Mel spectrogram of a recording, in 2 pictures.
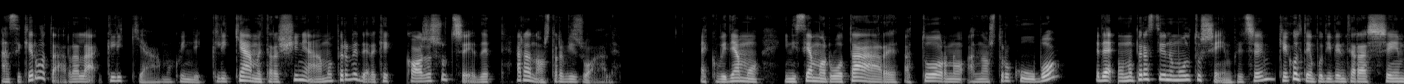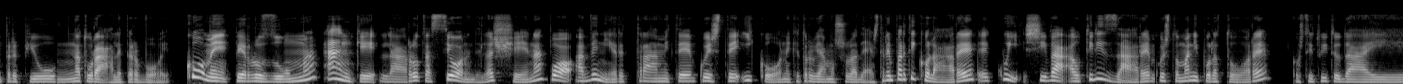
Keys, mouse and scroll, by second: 6.1-15.8 middle drag.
